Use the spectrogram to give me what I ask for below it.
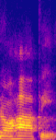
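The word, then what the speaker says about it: O'Hoppe: watched some clips today the people that work for the Angels who interview him refer to him as Logan Oh happy so that is the correct way to say it in case you're wondering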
